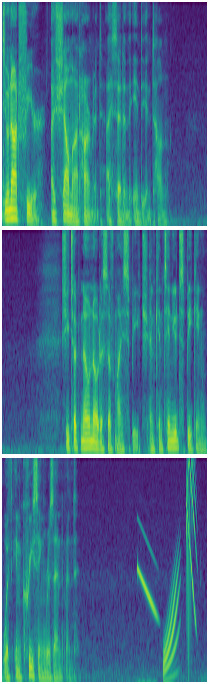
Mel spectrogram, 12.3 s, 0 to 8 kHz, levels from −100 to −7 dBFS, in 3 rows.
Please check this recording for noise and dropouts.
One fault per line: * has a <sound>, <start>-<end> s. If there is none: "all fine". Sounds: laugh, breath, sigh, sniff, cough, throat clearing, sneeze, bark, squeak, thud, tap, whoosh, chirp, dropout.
* has a chirp, 10.9-12.1 s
